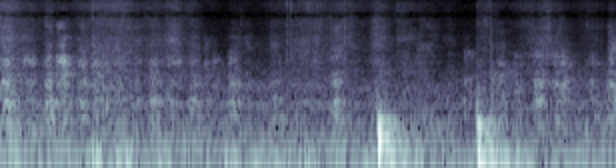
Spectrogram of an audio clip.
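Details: Gentle Golden Retriever that befriended a terrified rescue kitten, panting softly: low, breathy, steady huffs under a quiet background, broken near the end by two short dull thumps.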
